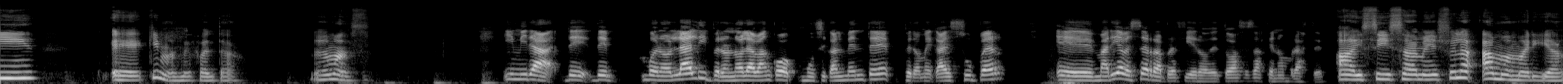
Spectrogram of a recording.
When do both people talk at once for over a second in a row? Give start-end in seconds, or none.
none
